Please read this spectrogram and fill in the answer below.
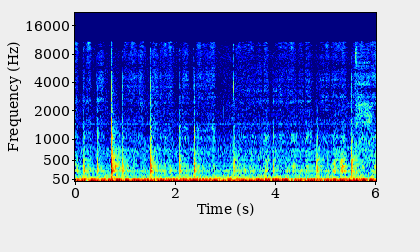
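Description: Stylus writing on a tablet screen: a string of short, irregular taps and scratches as the pen strokes out a handwritten word, over a faint low hum.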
